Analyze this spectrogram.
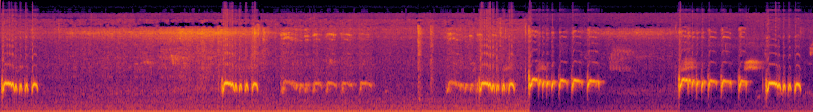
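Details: Repeated zebra dove song used to restart a dove that has stopped singing: several brief phrases of fast, clipped cooing notes come at irregular intervals over about twelve seconds, with faint chirps behind them.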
